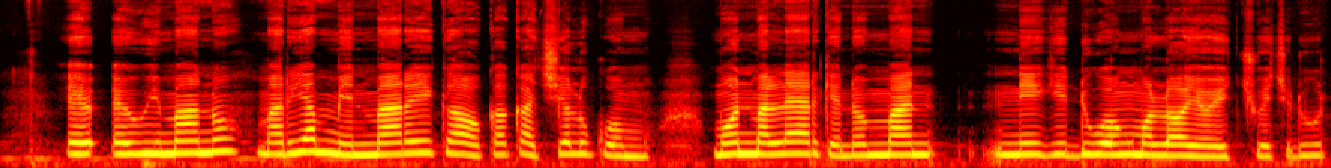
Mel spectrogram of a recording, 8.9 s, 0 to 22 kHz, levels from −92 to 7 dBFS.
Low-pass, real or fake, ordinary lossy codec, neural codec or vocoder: none; real; none; none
